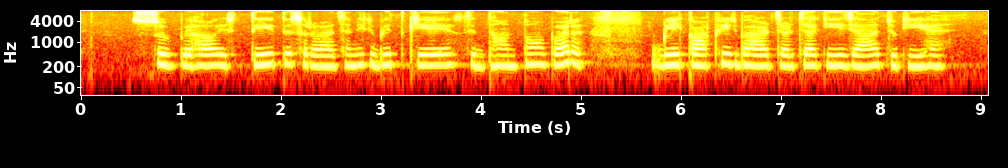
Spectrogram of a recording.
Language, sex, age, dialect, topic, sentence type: Hindi, female, 18-24, Garhwali, banking, statement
